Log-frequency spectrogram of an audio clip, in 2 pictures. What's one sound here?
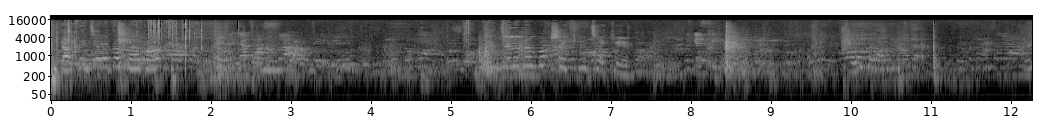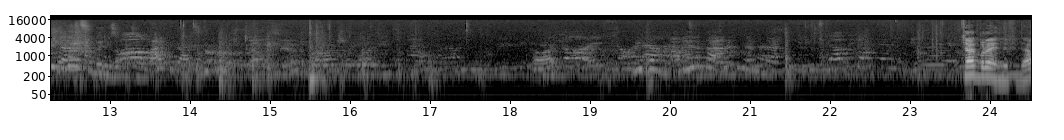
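A young girl talks and chatters brightly close by.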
